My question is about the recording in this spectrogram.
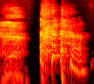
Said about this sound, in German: Warte, ich muss einmal ganz kurz husten.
